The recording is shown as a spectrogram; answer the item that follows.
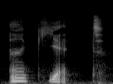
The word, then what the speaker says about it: inquiète: And so journalier will become journalière, or then inquiet, will become inquiète. Okay, so in that case, it's already open, the sound inquiet. Okay, so you only hear the T, inquiète.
